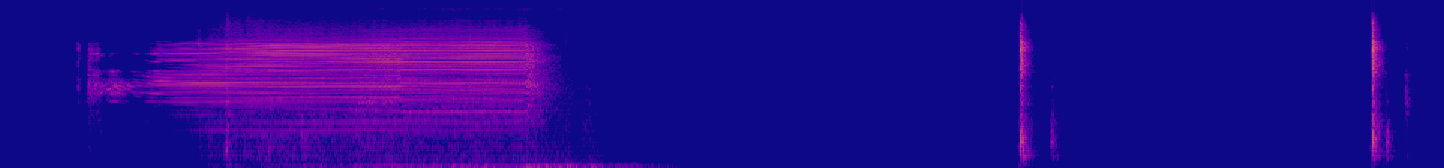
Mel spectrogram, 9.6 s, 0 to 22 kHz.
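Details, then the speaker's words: Sony MCH-M333NT Net MD mini hi-fi, MiniDisc mechanism (disc possibly stuck inside): high thin motor whir about three seconds spinning freely without load, then clicks; owner thinks MiniDisc needs new belt, slipping drive belt. "I think, making that noise. So it sounds like the MiniDisc needs the belt."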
